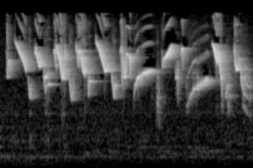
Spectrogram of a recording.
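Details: African grey singing finch giving a fast, continuous song of high, sharp downslurred and upslurred notes, tumbling and varied with no pause, in a quiet small room.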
